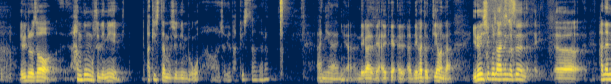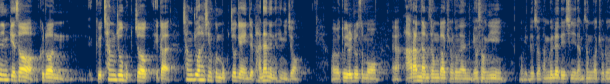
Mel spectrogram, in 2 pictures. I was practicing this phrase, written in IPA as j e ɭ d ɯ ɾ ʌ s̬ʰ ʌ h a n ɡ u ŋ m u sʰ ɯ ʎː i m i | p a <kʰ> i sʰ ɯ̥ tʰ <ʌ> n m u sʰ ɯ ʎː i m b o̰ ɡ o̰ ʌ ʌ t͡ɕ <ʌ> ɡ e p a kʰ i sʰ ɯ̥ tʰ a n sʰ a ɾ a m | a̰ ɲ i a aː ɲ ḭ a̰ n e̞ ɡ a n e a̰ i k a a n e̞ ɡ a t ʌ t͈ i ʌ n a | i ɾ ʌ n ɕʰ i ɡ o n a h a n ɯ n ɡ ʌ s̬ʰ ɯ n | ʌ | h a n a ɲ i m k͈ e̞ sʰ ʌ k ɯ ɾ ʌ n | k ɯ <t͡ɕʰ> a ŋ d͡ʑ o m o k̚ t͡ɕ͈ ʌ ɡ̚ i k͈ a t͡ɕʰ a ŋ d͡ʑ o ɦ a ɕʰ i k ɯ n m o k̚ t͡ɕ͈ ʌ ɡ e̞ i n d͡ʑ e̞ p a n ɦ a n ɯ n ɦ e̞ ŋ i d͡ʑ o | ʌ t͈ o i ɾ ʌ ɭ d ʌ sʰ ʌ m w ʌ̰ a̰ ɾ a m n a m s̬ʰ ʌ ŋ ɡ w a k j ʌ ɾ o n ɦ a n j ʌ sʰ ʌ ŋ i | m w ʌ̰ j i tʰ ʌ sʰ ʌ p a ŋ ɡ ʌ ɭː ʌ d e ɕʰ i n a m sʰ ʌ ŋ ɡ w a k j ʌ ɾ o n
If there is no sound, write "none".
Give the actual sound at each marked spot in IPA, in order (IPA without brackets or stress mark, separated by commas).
kʰ, a, ʌ, t͡ɕʰ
